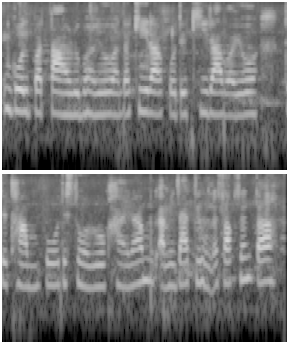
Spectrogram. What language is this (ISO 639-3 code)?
nep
